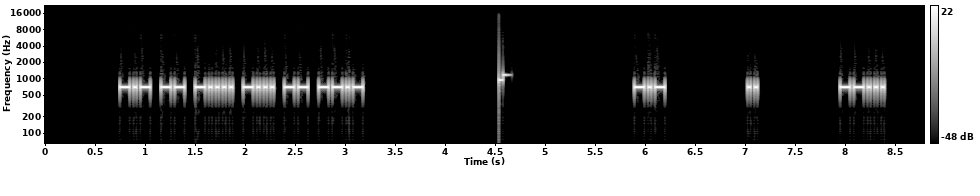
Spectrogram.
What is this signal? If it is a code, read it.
Morse code, heard as a keyed tone, about 36 wpm, spaced as for 20 wpm, 700 Hz. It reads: KM6BMQ KI7
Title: USA Call Signs - 6 Characters - 8x Character Spacing - 35wpm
